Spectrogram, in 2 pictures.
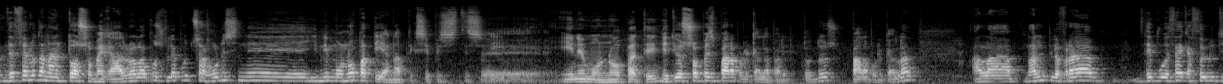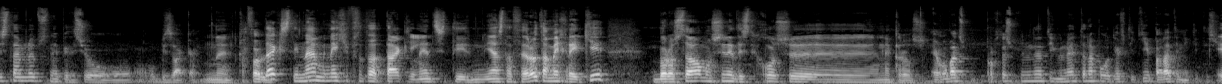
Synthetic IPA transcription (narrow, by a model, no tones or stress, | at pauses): ðefenot̪ɐnɐnt̪o̞so̞me̞ɣɐlo̞ɐlɐo̞po̞zvle̞put̪u̥sɐɣo̞nesineinemo̞no̞pɐt̪iːɐnɐp̚t̪iksie̞pisi̥st̪isḛ | ine̞mo̞no̞pɐt̪iʝɐt̪io̞sope̞zipɐɾɐpo̞likɐlɐpɐɾepe̥p̚t̪o̞nd̪o̞spɐɾɐpo̞likɐlɐ | ɐlɐːpoinɐliple̞vɾɐðeɱvo̞iθɐikɐθo̞lut̪ist̪ɐminɐt̪u̥st̪ine̞piθesio̰ːbizɐkɐnekɐθolud̪ɐksi̥st̪inɐmine̞çiɐft̪ɐt̪ɐt̪ɐkline̞t͡si̥t̪imɲɐst̪ɐθe̞ɾo̞t̪it̪ɐme̞xɾieci | bɾo̞st̪ɐomo̞sine̞ðist̪i̥xo̞s | ne̞kɾo̞se̞ɣo̞pɐt̪ispɾoxθesput̪imenot̪iʝunɐit̪ɐnɐpoot̪eft̪icipɐɾɐt̪inicit̪is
